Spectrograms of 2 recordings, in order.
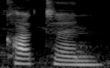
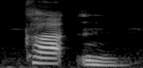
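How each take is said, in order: First: The middle T is clearly sounded. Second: The middle T is silent. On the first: The speaker calls it wrong. "You might say cotton ... it's not cotton" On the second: The speaker calls it right. "It should be cotton. So it's silent T"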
